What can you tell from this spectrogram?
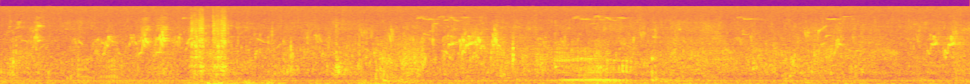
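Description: Baby African savanna elephant scuffing and kicking at loose dirt with its feet: scattered scrapes and soft thuds, loudest about two seconds in. Faint bird chirps sound in the background.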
